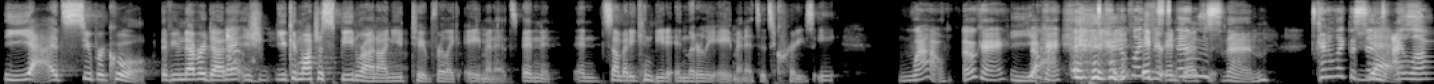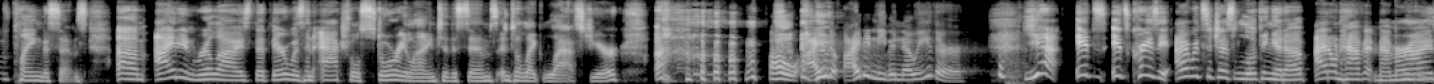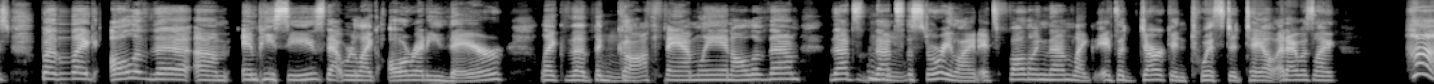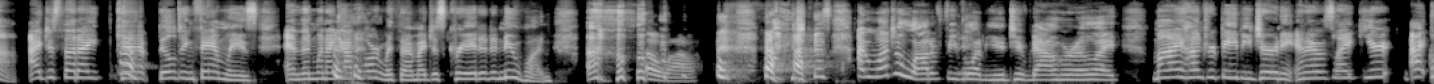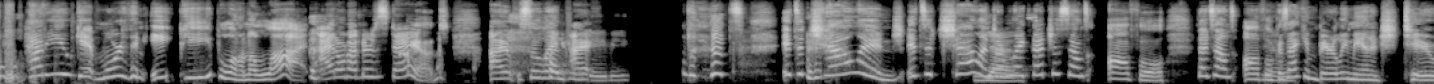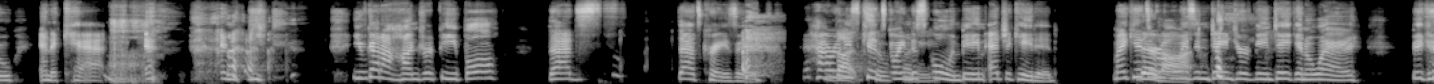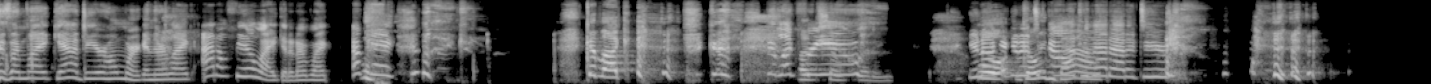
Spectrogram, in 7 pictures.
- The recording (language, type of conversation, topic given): English, unstructured, How do you like to recharge with friends so you both feel balanced and connected?
- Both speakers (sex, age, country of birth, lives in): female, 25-29, United States, United States; female, 35-39, United States, United States
- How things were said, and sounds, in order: unintelligible speech; chuckle; laughing while speaking: "Um, you"; chuckle; other background noise; chuckle; laughing while speaking: "Um, I just"; laugh; laugh; laugh; laughing while speaking: "It's"; chuckle; laugh; chuckle; laughing while speaking: "you"; laugh; chuckle; laugh; put-on voice: "I don't feel like it"; chuckle; tapping; laughing while speaking: "Like"; laugh; laughing while speaking: "good"; laugh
